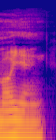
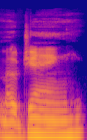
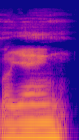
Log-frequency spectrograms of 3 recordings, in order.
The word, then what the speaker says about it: Mojang: i guess it's from moyang and yeah that's how it's pronounced apparently um a lot of people pronounce it mojang but it's not mojang it's mo yang i don't necessarily think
